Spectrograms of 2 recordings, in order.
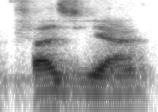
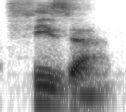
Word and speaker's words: Fiza: Oh, Fiza. Fiza. Fee, like hi.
